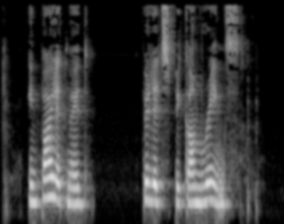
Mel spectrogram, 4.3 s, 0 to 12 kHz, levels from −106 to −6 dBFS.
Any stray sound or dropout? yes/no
no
